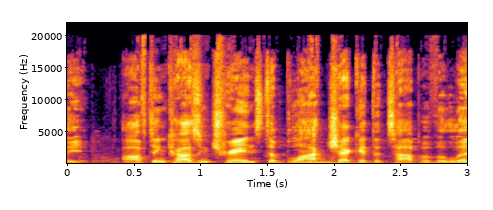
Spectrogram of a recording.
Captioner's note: Windows error sound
